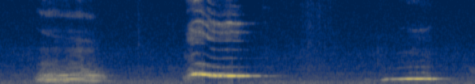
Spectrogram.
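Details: Pet female Timneh African grey parrot, a talker and singer, gives three separate tonal calls: a rich harmonic rising note, a higher whistle falling slightly, and a soft short whistle.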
